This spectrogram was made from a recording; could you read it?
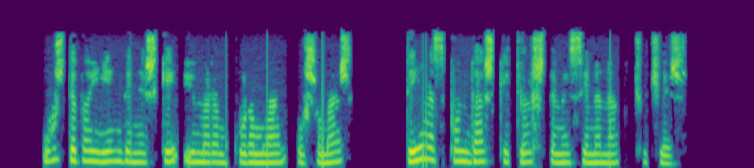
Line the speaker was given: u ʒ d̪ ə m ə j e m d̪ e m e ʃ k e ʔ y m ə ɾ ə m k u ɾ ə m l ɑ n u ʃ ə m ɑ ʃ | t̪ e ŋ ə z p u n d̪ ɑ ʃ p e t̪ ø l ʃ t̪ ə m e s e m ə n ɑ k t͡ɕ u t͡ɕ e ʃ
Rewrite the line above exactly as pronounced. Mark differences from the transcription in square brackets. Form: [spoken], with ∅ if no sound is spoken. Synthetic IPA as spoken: u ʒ d̪ ə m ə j e [ŋ] d̪ e [n] e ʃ k e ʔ y m ə ɾ ə m k u ɾ ə m l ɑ n u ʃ ə m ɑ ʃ | t̪ e ŋ ə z p u n d̪ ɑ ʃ [k] e t̪ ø l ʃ t̪ ə m e s e m ə n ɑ k t͡ɕ u t͡ɕ e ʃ

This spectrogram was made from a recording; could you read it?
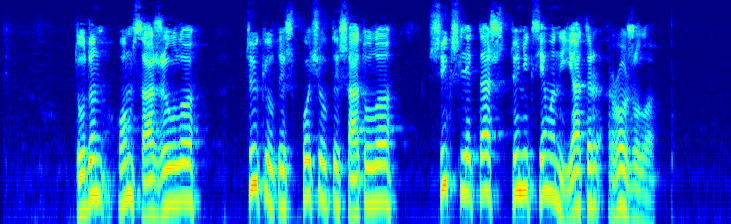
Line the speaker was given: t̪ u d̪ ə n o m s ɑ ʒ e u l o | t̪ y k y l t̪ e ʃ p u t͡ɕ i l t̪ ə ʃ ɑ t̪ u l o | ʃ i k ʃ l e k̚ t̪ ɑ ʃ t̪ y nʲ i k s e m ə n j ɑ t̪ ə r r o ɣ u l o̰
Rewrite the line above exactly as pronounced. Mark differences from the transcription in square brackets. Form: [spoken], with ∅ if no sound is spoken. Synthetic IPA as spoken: t̪ u d̪ ə n o m s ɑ ʒ e u l o | t̪ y k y l t̪ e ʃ p [o] t͡ɕ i l t̪ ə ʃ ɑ t̪ u l o | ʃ i k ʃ l e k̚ t̪ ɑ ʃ t̪ y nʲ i k s e m ə n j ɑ t̪ ə r r o [ʒ] u l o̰

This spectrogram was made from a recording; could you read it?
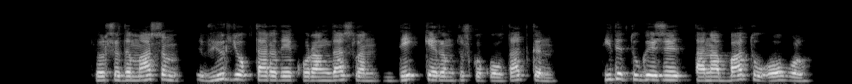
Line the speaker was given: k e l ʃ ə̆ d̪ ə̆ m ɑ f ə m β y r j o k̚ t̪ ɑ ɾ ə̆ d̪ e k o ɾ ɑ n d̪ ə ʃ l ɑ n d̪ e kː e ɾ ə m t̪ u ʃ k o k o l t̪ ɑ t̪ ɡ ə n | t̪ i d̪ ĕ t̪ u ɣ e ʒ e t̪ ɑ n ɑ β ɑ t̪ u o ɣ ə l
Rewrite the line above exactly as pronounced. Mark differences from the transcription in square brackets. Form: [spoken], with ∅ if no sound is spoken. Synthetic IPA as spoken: k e l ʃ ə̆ d̪ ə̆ m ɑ [ʃ] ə m β y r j o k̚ t̪ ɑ ɾ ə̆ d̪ e k o ɾ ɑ [ŋ] d̪ [ɑ] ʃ l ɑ n d̪ e kː e ɾ ə m t̪ u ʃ k o k o l t̪ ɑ t̪ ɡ ə n | t̪ i d̪ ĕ t̪ u ɣ e ʒ e t̪ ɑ n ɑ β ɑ t̪ u o ɣ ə l

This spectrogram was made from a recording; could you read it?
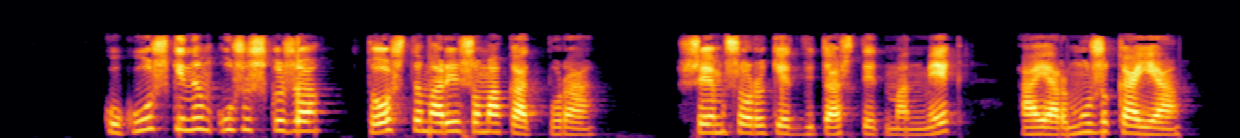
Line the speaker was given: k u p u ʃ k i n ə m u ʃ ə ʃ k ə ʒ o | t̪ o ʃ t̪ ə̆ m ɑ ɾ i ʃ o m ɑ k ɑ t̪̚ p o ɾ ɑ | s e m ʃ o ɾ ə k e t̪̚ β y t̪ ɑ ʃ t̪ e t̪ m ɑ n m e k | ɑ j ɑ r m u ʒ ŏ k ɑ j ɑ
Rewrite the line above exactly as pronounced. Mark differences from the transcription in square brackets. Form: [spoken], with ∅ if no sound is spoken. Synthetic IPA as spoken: k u [k] u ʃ k i n ə m u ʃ ə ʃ k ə ʒ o | t̪ o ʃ t̪ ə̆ m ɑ ɾ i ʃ o m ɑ k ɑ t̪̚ p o ɾ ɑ | [ʃ] e m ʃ o ɾ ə k e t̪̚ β y t̪ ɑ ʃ t̪ e t̪ m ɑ n m e k | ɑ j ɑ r m u ʒ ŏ k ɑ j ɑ

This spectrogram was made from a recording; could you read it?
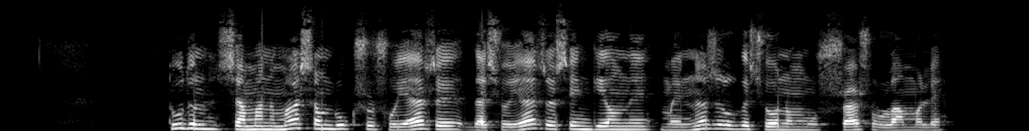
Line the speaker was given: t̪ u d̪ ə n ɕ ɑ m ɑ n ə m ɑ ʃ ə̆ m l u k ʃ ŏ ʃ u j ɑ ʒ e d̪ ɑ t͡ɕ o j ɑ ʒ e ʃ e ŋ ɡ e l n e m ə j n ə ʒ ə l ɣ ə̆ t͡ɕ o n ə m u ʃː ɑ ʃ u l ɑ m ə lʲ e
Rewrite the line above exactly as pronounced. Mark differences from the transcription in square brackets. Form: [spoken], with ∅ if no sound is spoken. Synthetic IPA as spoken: t̪ u d̪ ə n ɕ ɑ m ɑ n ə m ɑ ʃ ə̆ m l u k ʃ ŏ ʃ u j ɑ ʒ e d̪ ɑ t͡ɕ o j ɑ ʒ e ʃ e ŋ ɡ e l n e m ə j n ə ʒ ə l ɣ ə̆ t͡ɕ o n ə m u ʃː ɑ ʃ u l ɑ m ə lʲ e

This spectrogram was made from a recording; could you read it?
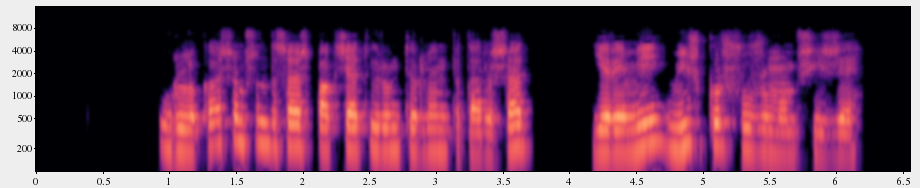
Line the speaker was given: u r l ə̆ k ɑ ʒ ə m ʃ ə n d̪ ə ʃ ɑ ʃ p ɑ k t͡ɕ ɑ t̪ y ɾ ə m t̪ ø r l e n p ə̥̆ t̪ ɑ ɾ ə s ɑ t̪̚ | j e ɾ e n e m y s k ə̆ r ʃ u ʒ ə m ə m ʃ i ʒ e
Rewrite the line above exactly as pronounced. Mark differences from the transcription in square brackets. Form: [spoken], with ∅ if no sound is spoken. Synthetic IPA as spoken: u r l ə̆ k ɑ [ʃ] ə m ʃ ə n d̪ ə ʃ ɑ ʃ p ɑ k t͡ɕ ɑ t̪ y ɾ ə m t̪ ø r l e n p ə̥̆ t̪ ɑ ɾ ə [ʃ] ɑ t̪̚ | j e ɾ e [m] e m y [ʃ] k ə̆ r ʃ u ʒ ə m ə m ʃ i ʒ e

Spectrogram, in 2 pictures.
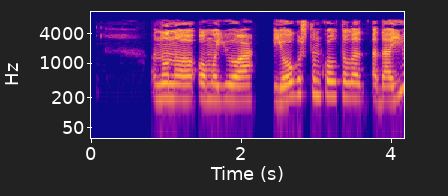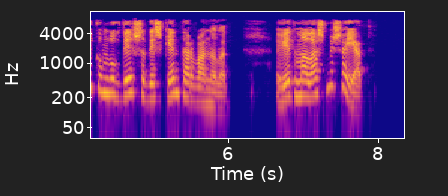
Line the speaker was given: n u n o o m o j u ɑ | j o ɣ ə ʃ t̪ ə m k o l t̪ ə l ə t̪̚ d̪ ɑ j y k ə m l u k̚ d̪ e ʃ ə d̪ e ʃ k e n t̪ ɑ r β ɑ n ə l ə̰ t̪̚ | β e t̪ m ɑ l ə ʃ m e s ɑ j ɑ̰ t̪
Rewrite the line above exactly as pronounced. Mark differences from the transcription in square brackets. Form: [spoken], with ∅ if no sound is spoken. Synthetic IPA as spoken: n u n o o m o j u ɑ | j o ɣ ə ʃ t̪ ə m k o l t̪ ə l ə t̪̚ d̪ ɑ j y k ə m l u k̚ d̪ e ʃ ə d̪ e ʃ k e n t̪ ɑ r β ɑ n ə l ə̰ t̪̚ | β e t̪ m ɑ l [ɑ] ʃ m e [ʃ] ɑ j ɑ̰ t̪

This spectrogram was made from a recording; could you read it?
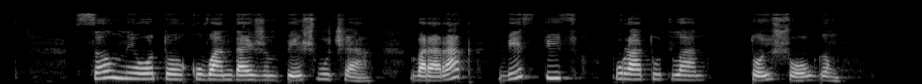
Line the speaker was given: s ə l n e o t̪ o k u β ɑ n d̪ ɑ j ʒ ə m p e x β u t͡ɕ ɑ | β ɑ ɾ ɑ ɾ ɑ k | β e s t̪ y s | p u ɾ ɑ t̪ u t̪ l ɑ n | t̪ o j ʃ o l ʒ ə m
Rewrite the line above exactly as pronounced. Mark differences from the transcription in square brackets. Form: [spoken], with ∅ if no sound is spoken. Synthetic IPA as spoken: s ə l n e o t̪ o k u β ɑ n d̪ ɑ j ʒ ə m p e [ʃ] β u t͡ɕ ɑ | β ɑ ɾ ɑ ɾ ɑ k | β e s t̪ y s | p u ɾ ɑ t̪ u t̪ l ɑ n | t̪ o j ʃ o l [ɣ] ə m

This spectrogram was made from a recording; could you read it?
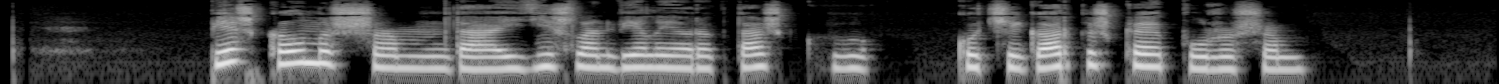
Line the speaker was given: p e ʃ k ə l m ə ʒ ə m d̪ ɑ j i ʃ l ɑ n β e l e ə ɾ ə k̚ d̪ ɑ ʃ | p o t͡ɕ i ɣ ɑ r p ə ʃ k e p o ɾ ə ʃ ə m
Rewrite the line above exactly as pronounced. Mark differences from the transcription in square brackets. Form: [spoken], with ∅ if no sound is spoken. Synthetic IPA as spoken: p e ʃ k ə l m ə [ʃ] ə m d̪ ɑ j i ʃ l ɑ n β e l e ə ɾ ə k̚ [t̪] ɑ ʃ | [k] o t͡ɕ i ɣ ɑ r [k] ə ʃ k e p [u] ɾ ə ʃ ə m

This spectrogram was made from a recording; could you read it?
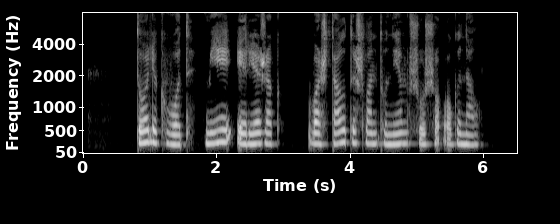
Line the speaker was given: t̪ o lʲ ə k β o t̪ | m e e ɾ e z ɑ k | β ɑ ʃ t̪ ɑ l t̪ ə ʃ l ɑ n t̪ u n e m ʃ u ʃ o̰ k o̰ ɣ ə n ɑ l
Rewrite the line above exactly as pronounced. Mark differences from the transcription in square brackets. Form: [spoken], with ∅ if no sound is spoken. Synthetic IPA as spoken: t̪ o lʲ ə k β o t̪ | m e e ɾ e [ʒ] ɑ k | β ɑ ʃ t̪ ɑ l t̪ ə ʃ l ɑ n t̪ u n e m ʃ u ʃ o̰ [ʔ] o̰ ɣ ə n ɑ l

